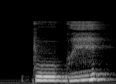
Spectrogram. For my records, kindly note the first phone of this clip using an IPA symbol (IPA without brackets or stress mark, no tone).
k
